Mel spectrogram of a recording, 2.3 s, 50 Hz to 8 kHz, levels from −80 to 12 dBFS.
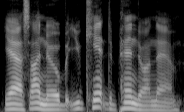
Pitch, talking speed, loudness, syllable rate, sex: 130 Hz, 235 wpm, -18 LUFS, 4.6 syllables/s, male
